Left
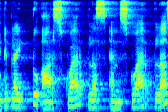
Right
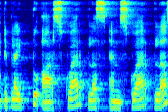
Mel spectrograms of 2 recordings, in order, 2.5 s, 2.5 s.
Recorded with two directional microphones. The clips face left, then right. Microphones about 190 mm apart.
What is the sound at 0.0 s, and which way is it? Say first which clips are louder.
Speech: right 4 dB; 15° right (ahead or behind).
